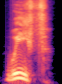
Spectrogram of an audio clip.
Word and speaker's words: wif: In Old English, the word was spelled W-I-F or win-I-F, and it was pronounced weef with an F sound at the end.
